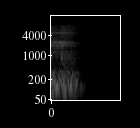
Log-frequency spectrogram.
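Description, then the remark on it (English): A single sharp sneeze bursts out, breathy and noisy, lasting under half a second before cutting off into silence. “Bless you.”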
